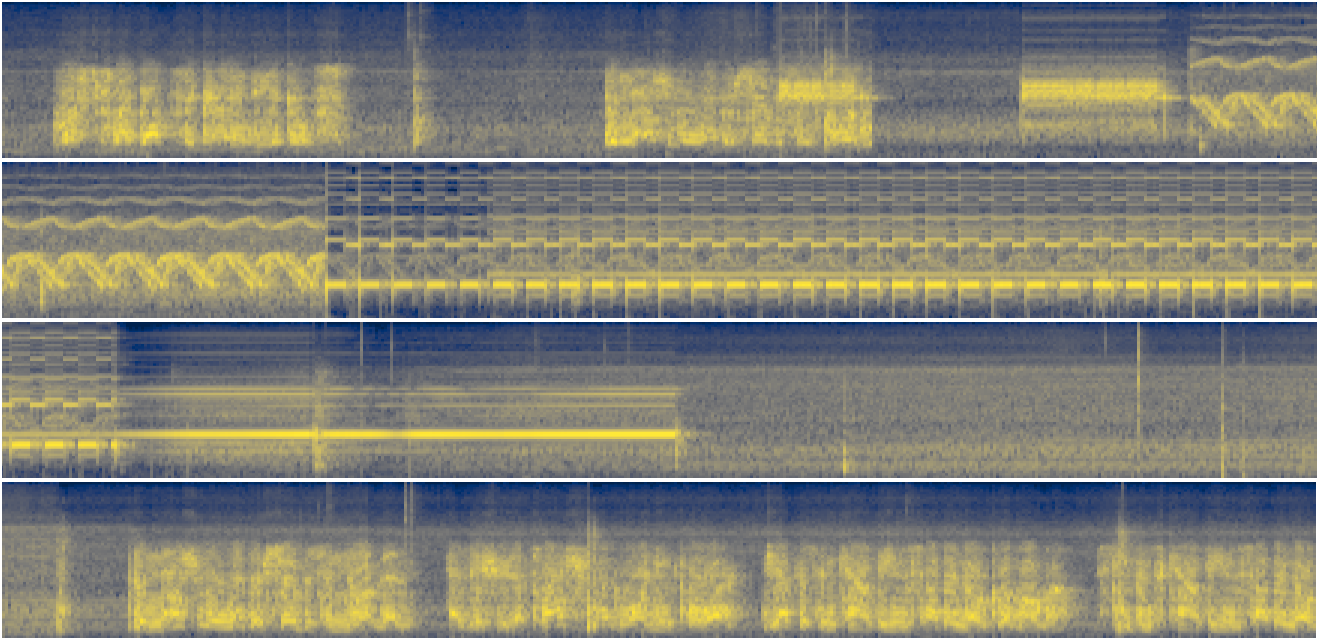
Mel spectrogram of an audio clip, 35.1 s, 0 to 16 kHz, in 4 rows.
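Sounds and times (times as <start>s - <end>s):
siren-like warble tone: 6.8s - 22.2s
steady high tone: 6.8s - 22.2s
beeping tone: 10.9s - 22.2s.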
